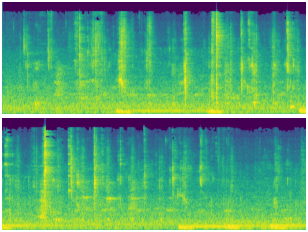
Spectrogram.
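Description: A person chewing and eating chicken adobo drumsticks and rice by hand: a run of small, irregular mouth clicks and smacks of chewing.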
